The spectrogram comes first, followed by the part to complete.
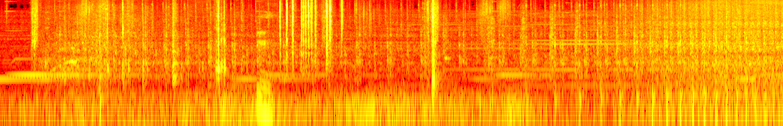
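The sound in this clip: A generator is started by pulling its cord and settles into a rapid, steady chugging putter over a constant noisy hum, with people talking during it.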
